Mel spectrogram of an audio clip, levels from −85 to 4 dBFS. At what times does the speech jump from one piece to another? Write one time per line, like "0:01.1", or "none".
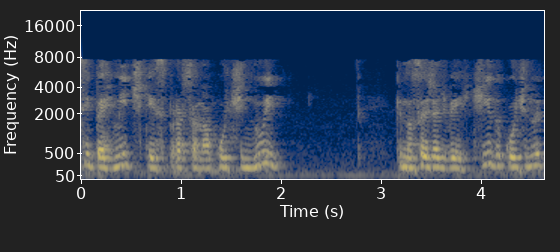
none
